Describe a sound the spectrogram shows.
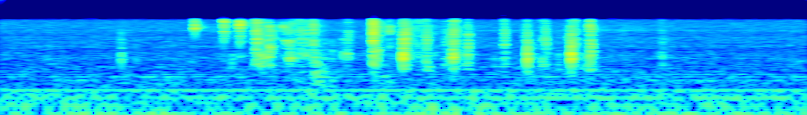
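Keyboard keys click in a quick burst of typing.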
